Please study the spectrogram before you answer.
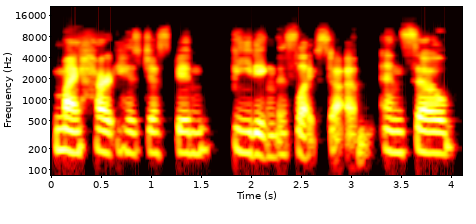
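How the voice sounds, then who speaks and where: A woman's voice: fairly low pitch, fairly even intonation, a little slow. A woman speaking earnestly and thoughtfully as a guest in a reflective interview. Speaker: podcast guest, homesteader.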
